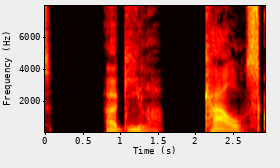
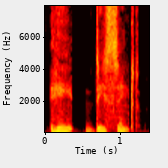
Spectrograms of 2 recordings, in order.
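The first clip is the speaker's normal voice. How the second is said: clipped; 7 semitones higher, slower than usual. A narrator's reading. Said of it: "she answered in a clipped voice".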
